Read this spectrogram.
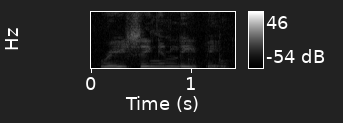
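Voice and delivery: usual speaking voice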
